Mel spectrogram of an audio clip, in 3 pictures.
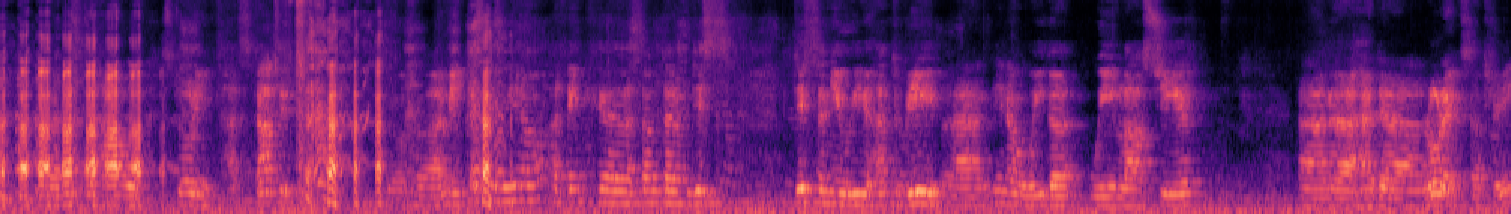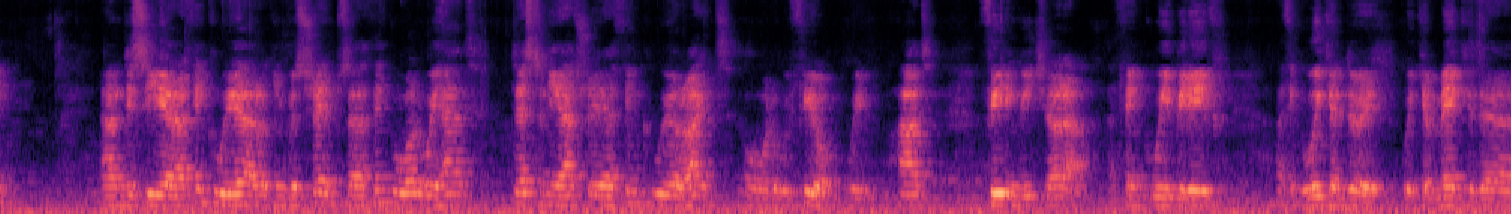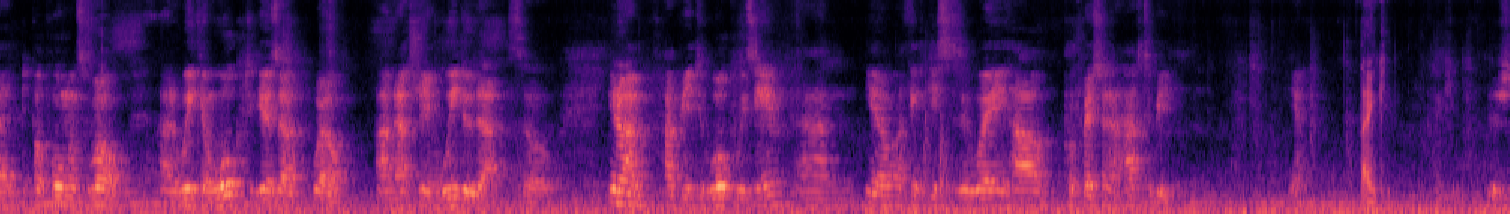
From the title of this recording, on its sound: Live from Daytona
